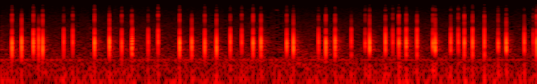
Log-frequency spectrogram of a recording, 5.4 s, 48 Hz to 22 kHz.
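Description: A black smartphone with a glass and plastic body is held in both hands in front of the microphone and tapped on its flat surface with fingertips and nails. About 38 quick, dry clicks come in uneven bursts, each centered near 960 Hz with a bright edge and almost no ring. A faint steady hum sits underneath.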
